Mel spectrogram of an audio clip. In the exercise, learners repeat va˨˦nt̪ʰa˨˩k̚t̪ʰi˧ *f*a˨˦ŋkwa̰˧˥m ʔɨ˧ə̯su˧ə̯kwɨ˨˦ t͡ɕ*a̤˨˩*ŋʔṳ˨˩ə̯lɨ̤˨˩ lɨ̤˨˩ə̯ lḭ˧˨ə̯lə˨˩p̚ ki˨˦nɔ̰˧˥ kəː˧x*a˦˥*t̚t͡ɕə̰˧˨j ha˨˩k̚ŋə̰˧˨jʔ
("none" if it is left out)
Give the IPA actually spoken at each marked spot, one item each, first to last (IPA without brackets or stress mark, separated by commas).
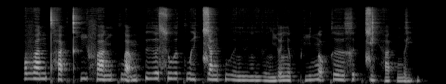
f, a˨˦, ə˦˥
